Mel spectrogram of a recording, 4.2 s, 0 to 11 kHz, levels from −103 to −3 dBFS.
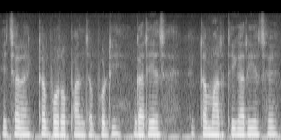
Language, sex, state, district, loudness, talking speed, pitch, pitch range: Bengali, male, Tripura, West Tripura, -17 LUFS, 155 wpm, 145 Hz, 140-150 Hz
